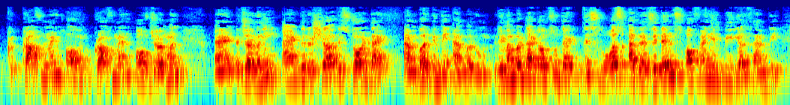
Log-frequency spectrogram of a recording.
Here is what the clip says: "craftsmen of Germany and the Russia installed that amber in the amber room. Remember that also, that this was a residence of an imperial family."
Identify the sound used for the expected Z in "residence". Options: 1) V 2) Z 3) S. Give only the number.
2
